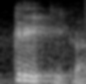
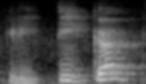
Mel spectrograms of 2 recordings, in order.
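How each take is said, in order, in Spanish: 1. El acento está en la primera sílaba. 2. El acento está en la segunda sílaba. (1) "En este caso es drújula" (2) "la sílaba tónica en la, uh, en la ti, es grave"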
